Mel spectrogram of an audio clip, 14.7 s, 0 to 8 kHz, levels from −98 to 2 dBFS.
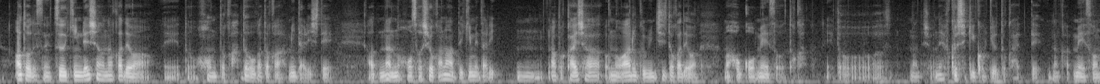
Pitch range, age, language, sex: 90-120 Hz, 20-39, Japanese, male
